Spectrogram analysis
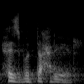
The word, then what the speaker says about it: Hizb ut-Tahrir: And that was the ideological Islamist conversation that led to me joining Hizb ut-Tahrir. That's how you pronounce it.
